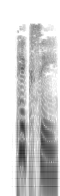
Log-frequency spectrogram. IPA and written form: ˈpɪksi (pixie)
